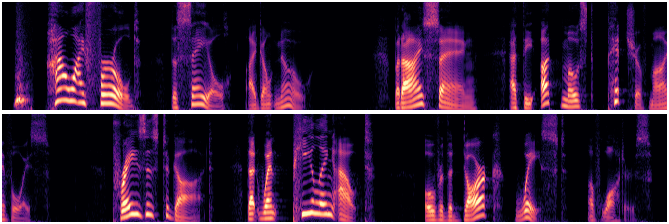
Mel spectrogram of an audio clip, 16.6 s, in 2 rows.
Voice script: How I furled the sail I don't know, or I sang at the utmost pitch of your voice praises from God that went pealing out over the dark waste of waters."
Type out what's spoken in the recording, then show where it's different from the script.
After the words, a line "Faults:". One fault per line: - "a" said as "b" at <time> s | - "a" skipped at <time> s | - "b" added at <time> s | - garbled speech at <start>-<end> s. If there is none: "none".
How I furled the sail I don't know, but I sang at the utmost pitch of my voice praises to God that went pealing out over the dark waste of waters."
Faults:
- "or" said as "but" at 4.9 s
- "your" said as "my" at 8.1 s
- "from" said as "to" at 10.3 s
